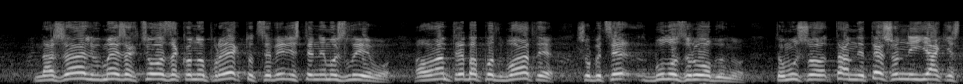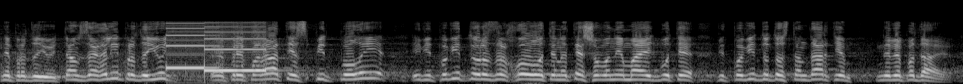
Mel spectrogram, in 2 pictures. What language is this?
Ukrainian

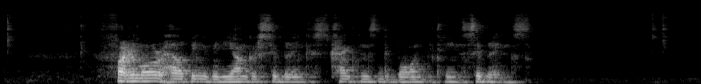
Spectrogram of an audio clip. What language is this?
English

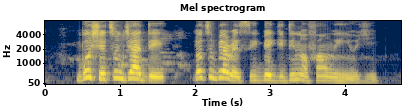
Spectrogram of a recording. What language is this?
Yoruba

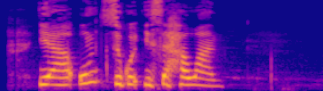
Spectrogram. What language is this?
Abkhazian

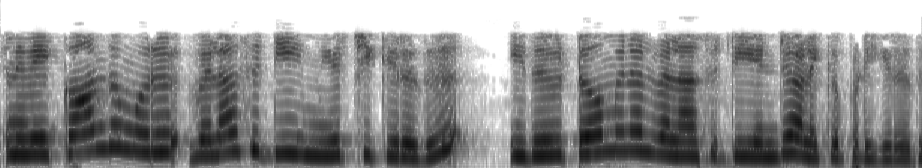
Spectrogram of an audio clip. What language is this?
Tamil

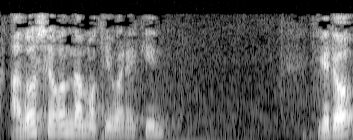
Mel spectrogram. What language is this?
Basque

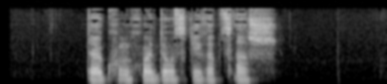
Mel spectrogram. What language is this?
Kabardian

